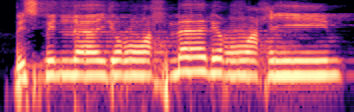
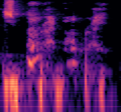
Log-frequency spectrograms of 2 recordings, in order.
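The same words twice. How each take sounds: First: The phrase is recited loudly and clearly. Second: The phrase is recited softly and thinly. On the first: It is recited aloud in prayer. "dibaca keras" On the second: It is recited silently in prayer. "Sir, silent, tipis"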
